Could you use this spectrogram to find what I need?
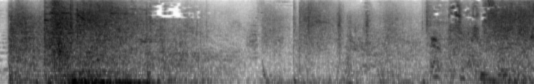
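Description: Magic spells whoosh and blast in a fast fight.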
